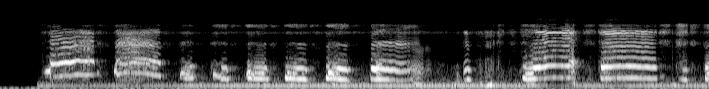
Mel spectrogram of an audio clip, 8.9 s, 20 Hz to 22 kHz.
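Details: A hungry young infant cries normally, from a 1967 recording of baby sounds.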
